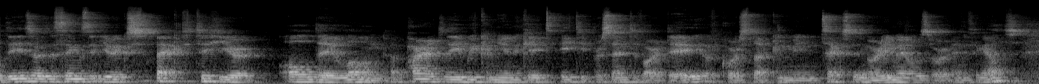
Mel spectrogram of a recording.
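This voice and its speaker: Over noticeable background noise and audible room echo, the speaker goes at a moderate pace with ordinary pitch variation. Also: man. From Scotland. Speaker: voice production specialist and voice artist. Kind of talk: conference talk. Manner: casual, joking.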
